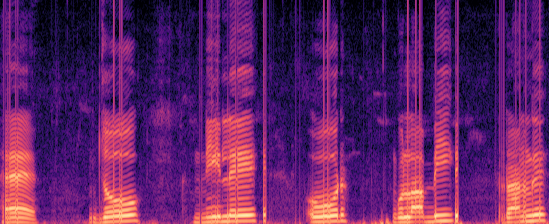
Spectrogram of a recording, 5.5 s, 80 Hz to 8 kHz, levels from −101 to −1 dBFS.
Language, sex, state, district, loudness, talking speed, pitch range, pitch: Hindi, female, Haryana, Charkhi Dadri, -13 LUFS, 65 wpm, 140-195 Hz, 170 Hz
